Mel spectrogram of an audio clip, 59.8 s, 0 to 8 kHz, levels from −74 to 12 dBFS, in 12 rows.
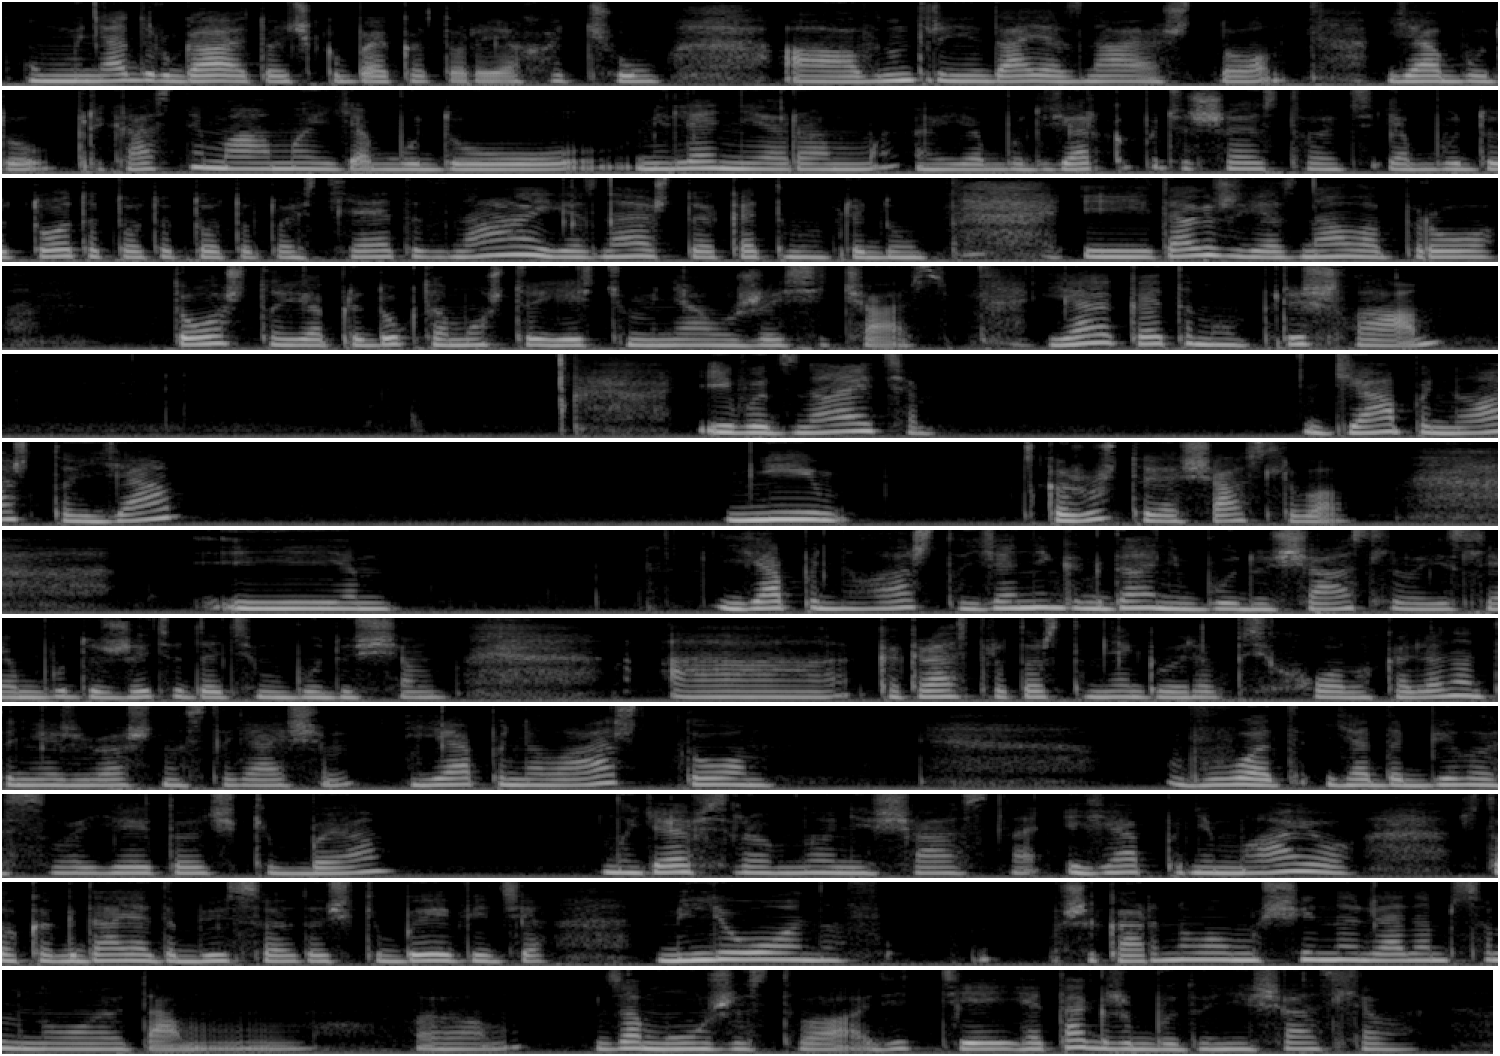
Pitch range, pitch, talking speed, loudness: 190-215 Hz, 200 Hz, 145 wpm, -26 LUFS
